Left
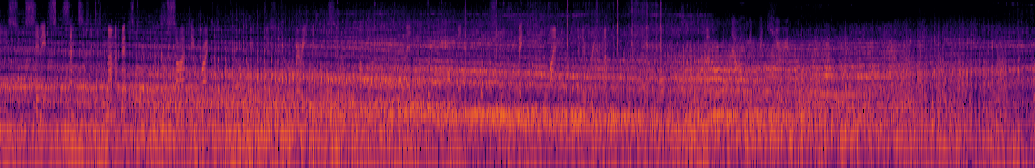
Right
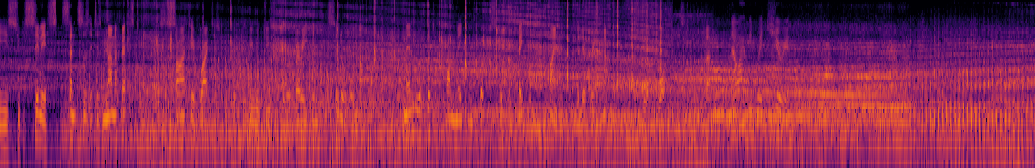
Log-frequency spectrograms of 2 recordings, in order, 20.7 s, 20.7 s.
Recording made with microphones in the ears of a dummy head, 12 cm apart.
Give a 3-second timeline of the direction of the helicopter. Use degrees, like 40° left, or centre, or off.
50° left, 40° left, 30° left, 10° left, 10° right, 30° right, 50° right.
